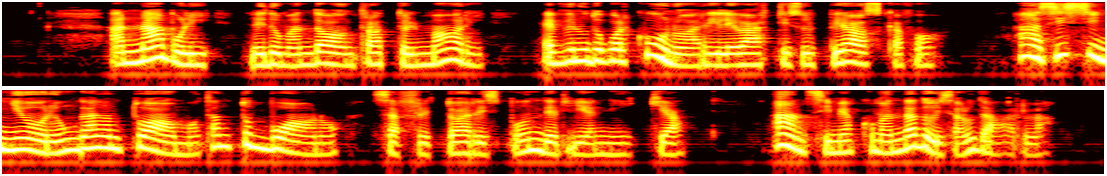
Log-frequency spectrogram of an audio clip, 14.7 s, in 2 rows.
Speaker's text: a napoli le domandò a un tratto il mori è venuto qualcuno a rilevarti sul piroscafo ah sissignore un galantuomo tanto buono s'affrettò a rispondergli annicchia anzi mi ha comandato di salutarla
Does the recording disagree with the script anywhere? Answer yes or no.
no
